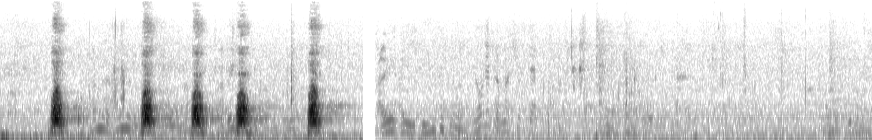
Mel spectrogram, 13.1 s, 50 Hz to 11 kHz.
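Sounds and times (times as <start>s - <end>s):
dog barking: 0.8s - 1.3s, 2.1s - 4.0s, 4.6s - 5.3s.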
